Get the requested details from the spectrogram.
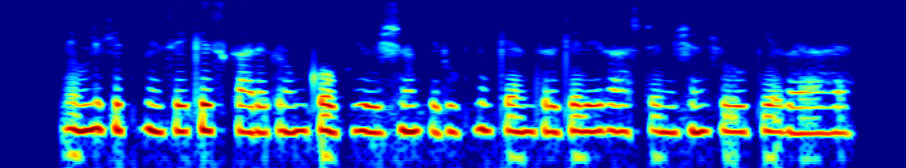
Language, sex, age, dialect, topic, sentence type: Hindi, male, 18-24, Hindustani Malvi Khadi Boli, banking, question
